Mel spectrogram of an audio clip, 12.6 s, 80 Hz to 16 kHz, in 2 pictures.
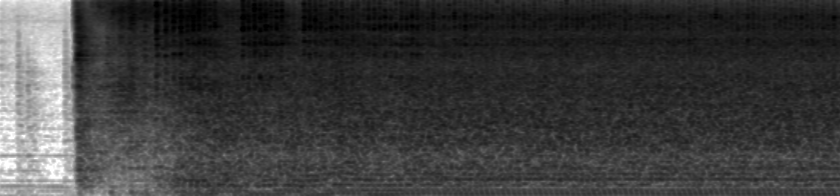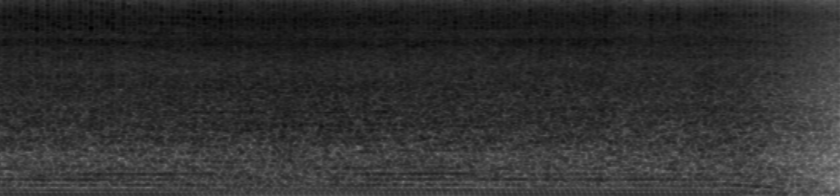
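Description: A new, freshly fuelled Toro Super Recycler (21387) push mower's gas engine starts suddenly about half a second in and settles into a loud, steady run. Near the end it is shut off and winds down.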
